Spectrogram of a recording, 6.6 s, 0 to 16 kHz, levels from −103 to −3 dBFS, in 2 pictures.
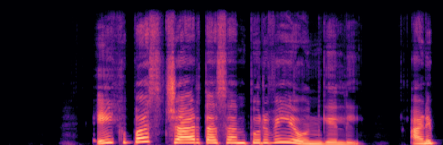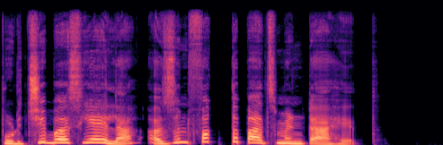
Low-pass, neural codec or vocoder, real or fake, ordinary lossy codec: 14.4 kHz; none; real; none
